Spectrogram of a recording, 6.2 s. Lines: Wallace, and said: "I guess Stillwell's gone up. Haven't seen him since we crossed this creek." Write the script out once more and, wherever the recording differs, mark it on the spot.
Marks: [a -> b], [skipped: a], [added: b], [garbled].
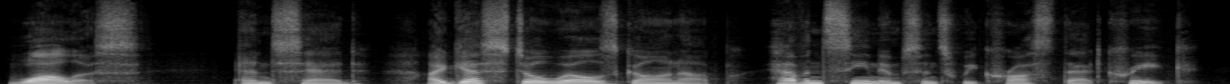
Wallace, and said: "I guess Stillwell's gone up. Haven't seen him since we crossed [this -> that] creek."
